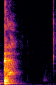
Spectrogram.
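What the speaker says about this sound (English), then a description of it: "normally I would pause if I got a little tickle cough" A single sharp tickle cough, loud and close, fading quickly, followed by a faint short breath.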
